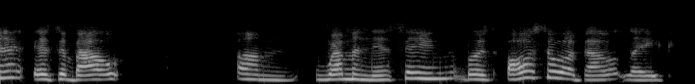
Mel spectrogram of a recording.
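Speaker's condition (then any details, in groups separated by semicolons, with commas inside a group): Cerebellar ataxia; caused by brain bleed, unsteady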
